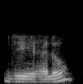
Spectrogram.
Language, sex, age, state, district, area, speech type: Urdu, male, 18-30, Delhi, South Delhi, urban, conversation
